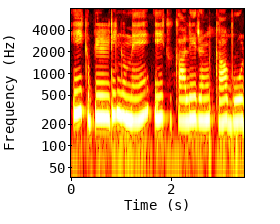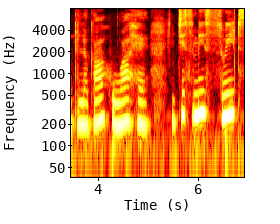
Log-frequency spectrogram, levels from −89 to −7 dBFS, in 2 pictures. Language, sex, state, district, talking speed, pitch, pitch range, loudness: Hindi, female, Himachal Pradesh, Shimla, 120 wpm, 230 Hz, 215-260 Hz, -13 LUFS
